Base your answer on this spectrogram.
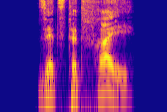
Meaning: inflection of freisetzen: 1. second-person plural preterite 2. second-person plural subjunctive II
- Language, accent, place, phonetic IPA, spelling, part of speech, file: German, Germany, Berlin, [ˌzɛt͡stət ˈfʁaɪ̯], setztet frei, verb, De-setztet frei.ogg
